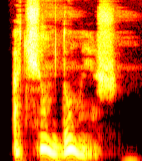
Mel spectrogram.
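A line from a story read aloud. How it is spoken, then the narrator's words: Quiet question. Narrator (Russian): тихо спросила Хейлиин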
